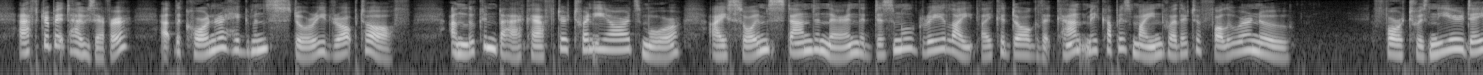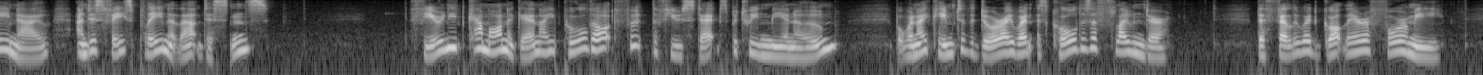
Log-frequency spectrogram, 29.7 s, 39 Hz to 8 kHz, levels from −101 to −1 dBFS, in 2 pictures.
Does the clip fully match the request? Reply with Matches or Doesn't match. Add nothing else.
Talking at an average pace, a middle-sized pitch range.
Doesn't match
